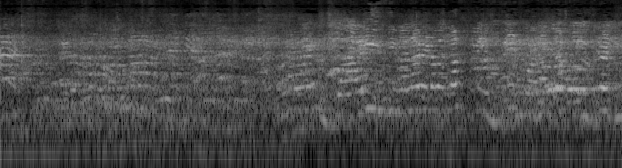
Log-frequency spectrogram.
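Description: Many schoolgirls' voices chattering and calling out at once: a steady hubbub of children's talk with no single voice standing out.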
